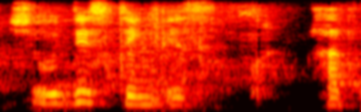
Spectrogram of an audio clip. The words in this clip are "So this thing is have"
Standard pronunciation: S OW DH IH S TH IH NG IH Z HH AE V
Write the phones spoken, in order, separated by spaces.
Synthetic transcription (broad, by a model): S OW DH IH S T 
